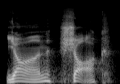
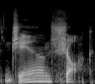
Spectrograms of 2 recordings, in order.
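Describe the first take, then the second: First: The name is pronounced in a European style. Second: The name is pronounced in an American style. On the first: "I'm pronouncing it in like the Europore way" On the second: "if I'm pronouncing it in the American way"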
